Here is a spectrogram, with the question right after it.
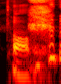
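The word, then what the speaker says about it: Ptom: P-T-O-M-P. Tom. – The P's are silent. – It's giving like, celebrity name. – Yeah, it only goes by Tom.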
